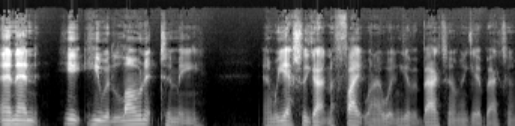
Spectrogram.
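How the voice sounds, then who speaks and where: A man with an ordinary speaking voice and a fairly low pitch uses ordinary pitch variation in a dry, close sound with no echo. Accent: American. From northeast Florida. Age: 40s. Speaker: music producer. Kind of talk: casual chat. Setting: recording studio.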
